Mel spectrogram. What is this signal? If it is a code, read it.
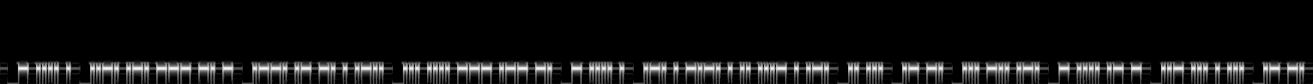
Morse code, heard as a keyed tone, about 40 wpm, 750 Hz. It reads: THE FRONT PANEL SHOWN THE RECEIVER IS AN SDR THAT USES AN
